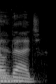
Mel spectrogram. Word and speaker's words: saudade: Oui, la saudade.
